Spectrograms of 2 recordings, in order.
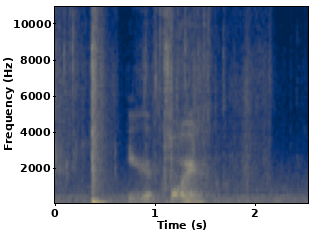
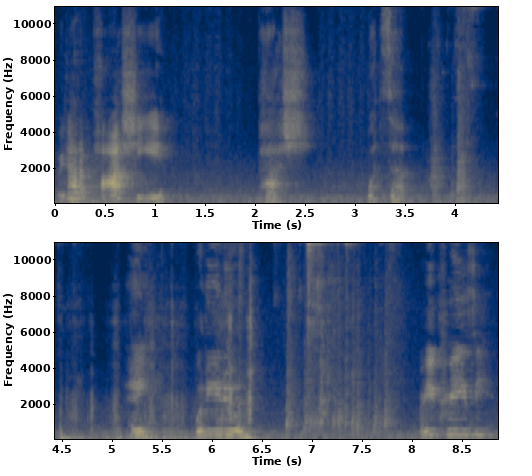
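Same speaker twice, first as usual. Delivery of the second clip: pet talk; 3 semitones higher than usual. Real, not acted. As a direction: coo at the dog. Cooing to the dog.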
